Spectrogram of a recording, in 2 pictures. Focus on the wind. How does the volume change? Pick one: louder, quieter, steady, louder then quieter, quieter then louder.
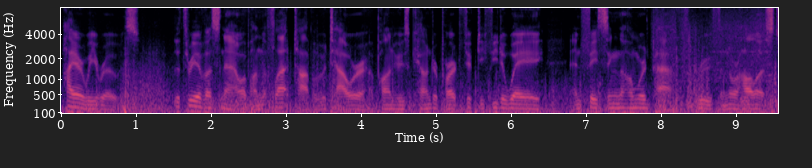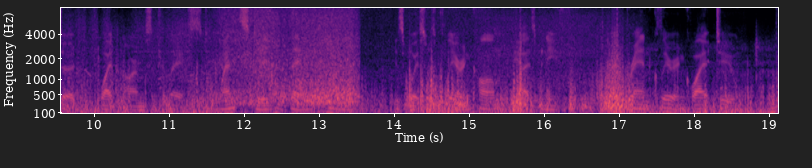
louder.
